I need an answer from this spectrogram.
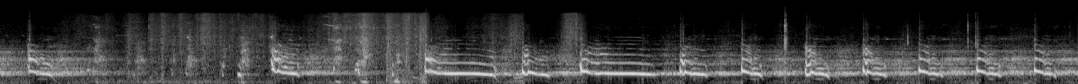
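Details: Female Bluetick Coonhound out coon hunting: a few long drawn bawls, then a quick run of short choppy barks, roughly two per second, with rustling brush noise in places.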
